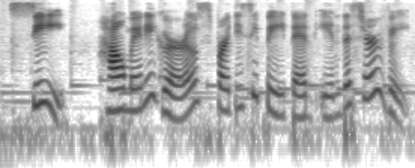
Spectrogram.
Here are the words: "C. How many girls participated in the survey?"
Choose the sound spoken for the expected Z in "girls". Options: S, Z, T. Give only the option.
S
